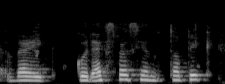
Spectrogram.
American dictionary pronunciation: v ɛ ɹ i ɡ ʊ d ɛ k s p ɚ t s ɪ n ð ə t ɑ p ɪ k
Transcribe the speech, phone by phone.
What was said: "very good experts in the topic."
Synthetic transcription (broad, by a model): v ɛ ɹ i ɡ ʊ d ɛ k s p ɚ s ɪ n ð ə t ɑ p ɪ k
